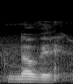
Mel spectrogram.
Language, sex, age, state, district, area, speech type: Sindhi, male, 60+, Delhi, South Delhi, urban, spontaneous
